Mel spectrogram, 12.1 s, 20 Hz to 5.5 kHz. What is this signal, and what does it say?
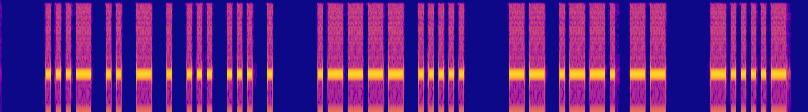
Morse code, heard as a keyed tone, about 16 wpm, 800 Hz. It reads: VITESSE 15 MPM -
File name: cours-du-lundi files / cours-1592--teste-chiffre-vitesse-15mpm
